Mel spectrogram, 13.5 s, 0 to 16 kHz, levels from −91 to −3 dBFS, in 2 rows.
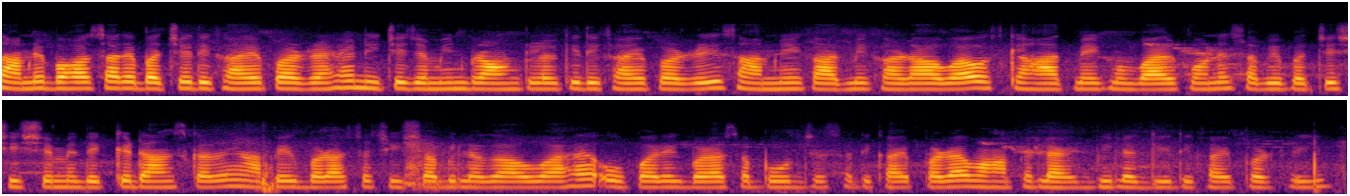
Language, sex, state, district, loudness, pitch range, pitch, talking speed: Hindi, female, Uttar Pradesh, Jalaun, -20 LUFS, 195-205 Hz, 200 Hz, 310 wpm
